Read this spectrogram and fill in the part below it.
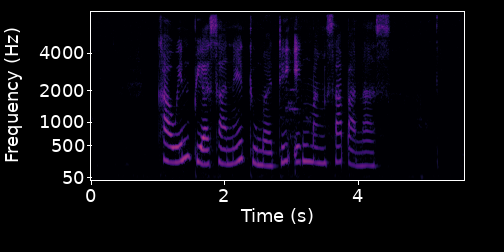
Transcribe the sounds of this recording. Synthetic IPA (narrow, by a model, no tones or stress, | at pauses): kʰawɪnb̥i̤asaned̪̥ṳmad̪̥i̤ʔɪŋmaŋsapanas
